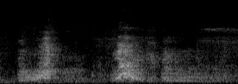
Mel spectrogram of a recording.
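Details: Brittany puppies, five weeks old, playing together in a training kennel while sorting out who is dominant; two short, sharp yelping barks roughly a second apart, each a brief broadband burst, with quiet indoor room noise between.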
